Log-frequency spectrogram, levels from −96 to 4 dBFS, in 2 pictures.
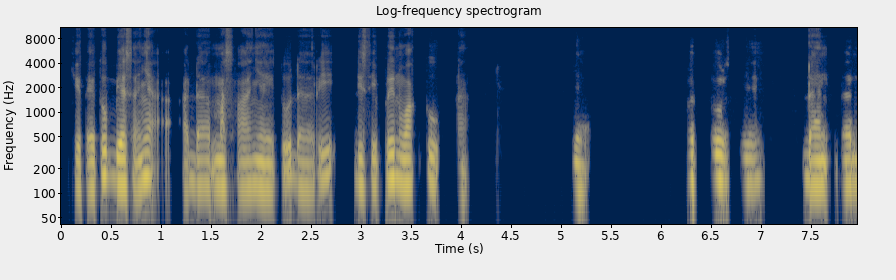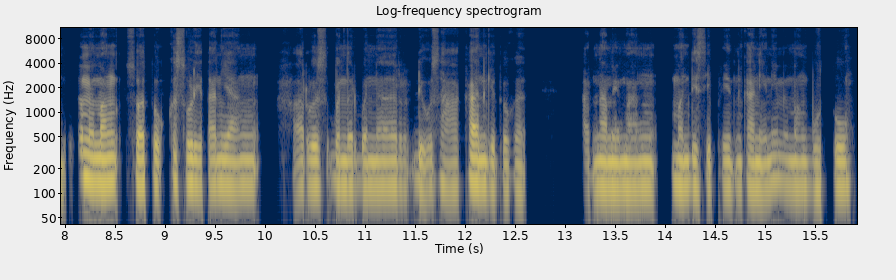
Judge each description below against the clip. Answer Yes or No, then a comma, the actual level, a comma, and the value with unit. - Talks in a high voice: No, low, 125 Hz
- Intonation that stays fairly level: Yes, narrow, 1.5 semitones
